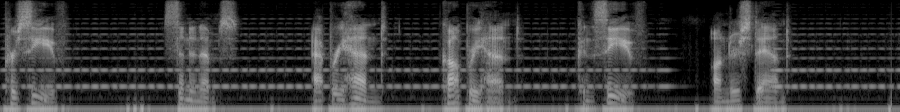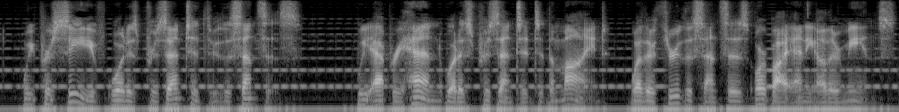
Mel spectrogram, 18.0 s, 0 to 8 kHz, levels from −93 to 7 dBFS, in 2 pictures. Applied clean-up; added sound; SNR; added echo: none; Bowed string instrument; 16 dB; none.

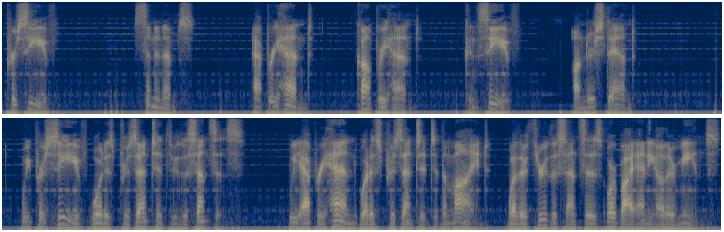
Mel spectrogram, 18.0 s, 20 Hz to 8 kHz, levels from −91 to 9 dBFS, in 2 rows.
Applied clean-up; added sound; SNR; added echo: neural separator model SepFormer DNS4.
